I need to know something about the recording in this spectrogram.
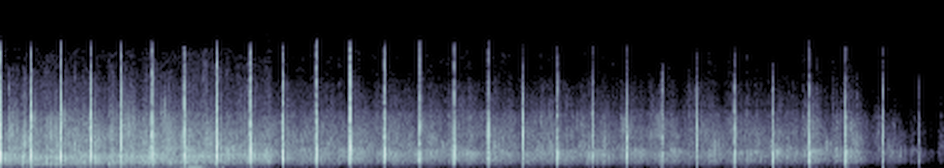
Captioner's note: applause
